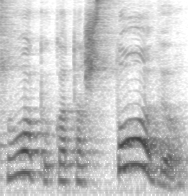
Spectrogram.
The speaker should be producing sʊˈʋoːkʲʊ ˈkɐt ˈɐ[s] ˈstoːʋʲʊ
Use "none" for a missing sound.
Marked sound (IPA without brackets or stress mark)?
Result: ʃ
